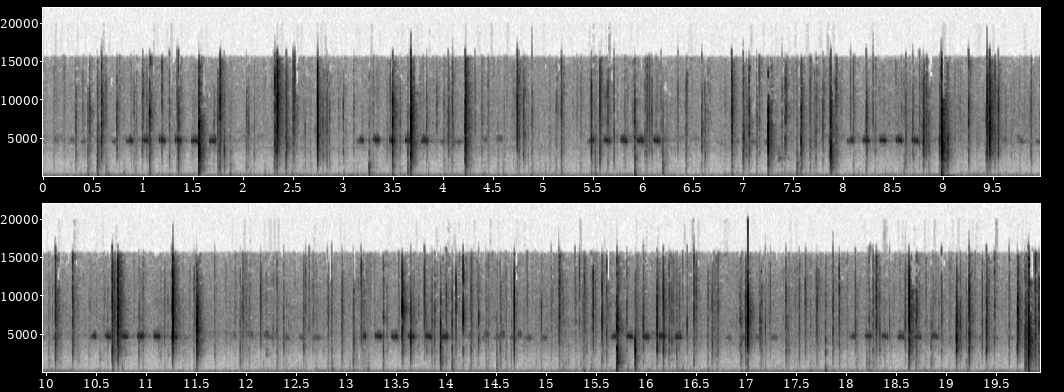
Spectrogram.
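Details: High-pitched trilled chirps of crickets in a night-time forest, repeated in steady bursts about every one and a half seconds, mixed with a constant crackle of burning campfire wood.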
